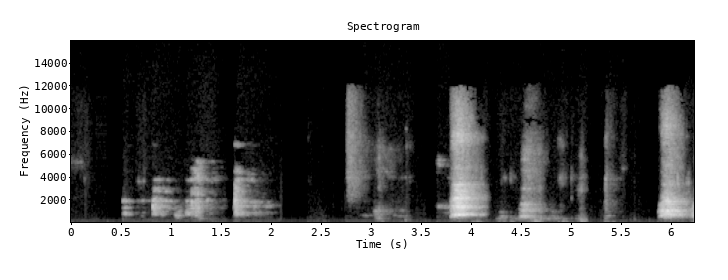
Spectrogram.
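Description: Dogs barking in short, sharp bursts, several barks spread unevenly across a few seconds, fairly close and loud with brief quiet gaps between them.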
